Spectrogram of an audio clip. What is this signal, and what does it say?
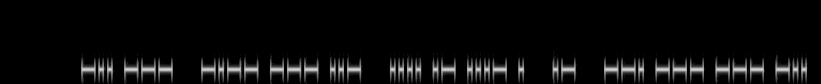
Morse code, heard as a keyed tone, about 27 wpm, 700 Hz. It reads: DO YOU HAVE A GOOD
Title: Sentences from Top 1000 Words - Review Part 3 - 28wpm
